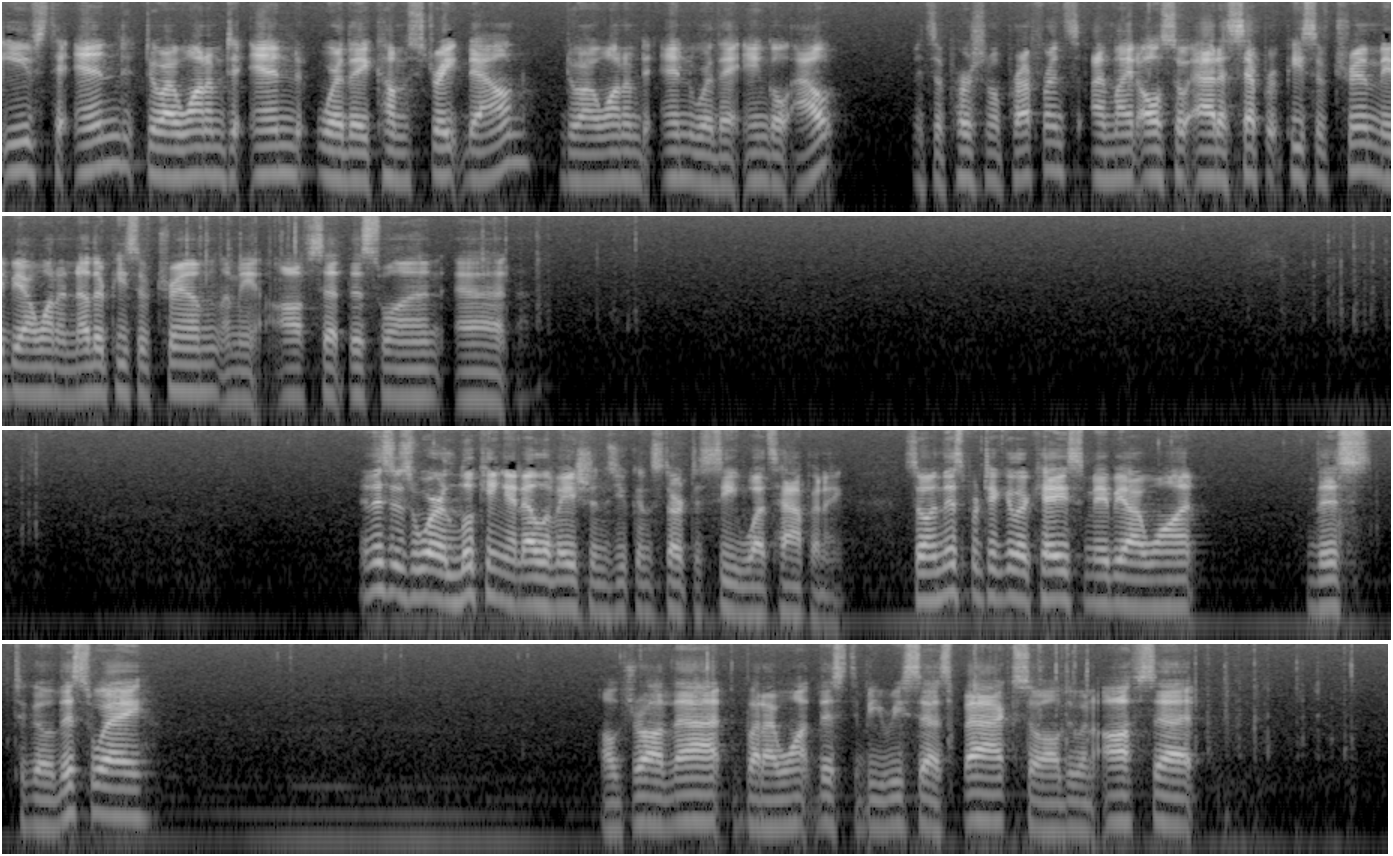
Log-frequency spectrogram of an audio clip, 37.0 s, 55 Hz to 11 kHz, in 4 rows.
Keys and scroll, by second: 7.3 Escape, 11.1 Return, 17.4 Escape, 18.6 Return, 21.8 Escape, 27.6 Return.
